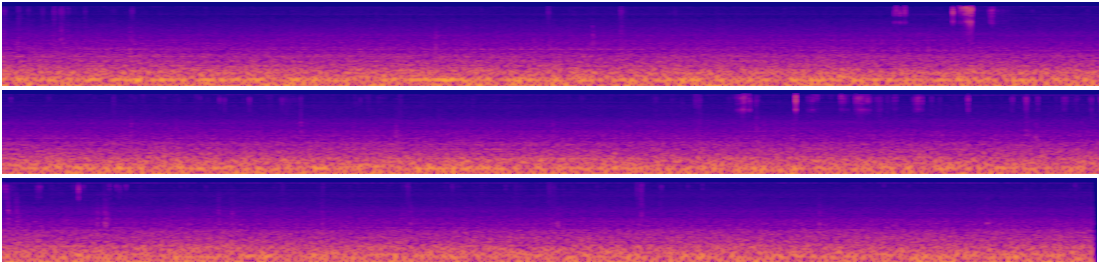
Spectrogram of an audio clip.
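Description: Steady low rumble of an airliner's engines and airflow heard inside the passenger cabin as the plane descends to land. A few faint high ticks come through about a third of the way in and again past the middle.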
